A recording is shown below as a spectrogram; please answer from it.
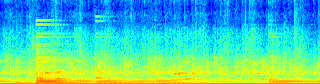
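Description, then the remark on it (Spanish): An audience claps in a steady, crackling wash of applause that runs the whole length, layered over sustained keyboard chords that shift once or twice. “Alguien levante ese aplauso en esta hora.”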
